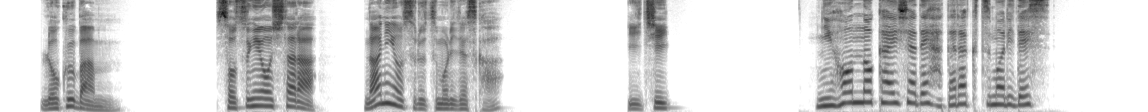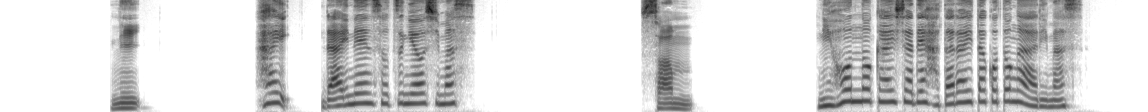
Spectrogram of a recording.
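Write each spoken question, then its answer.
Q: 卒業したら何をするつもりですか?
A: 1: 日本の会社で働くつもりです。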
